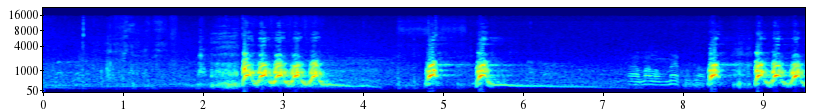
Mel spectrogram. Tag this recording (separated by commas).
Domestic animals, Dog, Bow-wow, Speech, Bark, Animal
